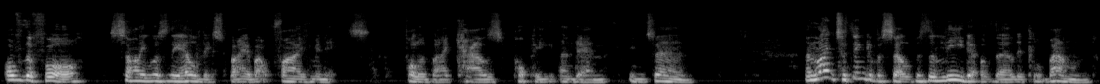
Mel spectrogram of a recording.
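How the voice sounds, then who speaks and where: A British man with a husky voice in an ordinary middle register talks about his children's books, stopping and restarting often. He then reads a chapter aloud in steady storybook narration over a video call. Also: medium pitch, normal speed. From United Kingdom. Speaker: children's author. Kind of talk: book talk and read-aloud.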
